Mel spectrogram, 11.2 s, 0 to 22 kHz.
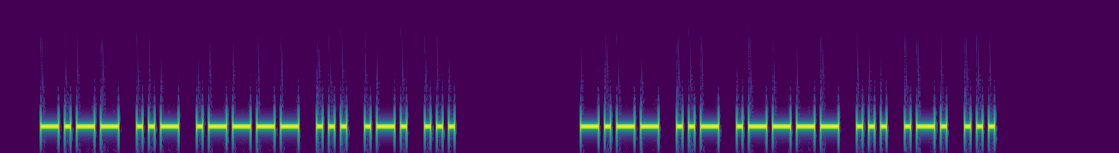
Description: Morse code, heard as a keyed tone, about 20 wpm, 700 Hz. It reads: YU1SRS YU1SRS
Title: DXCC-100 Call Signs - 6 Characters - Repeated 2x - 20wpm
